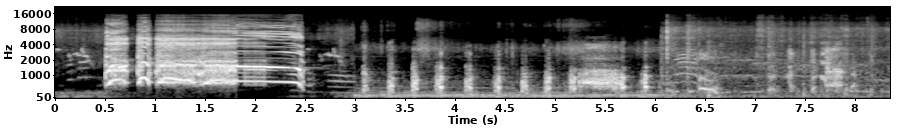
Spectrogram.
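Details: Rooster crowing: a loud, harsh, drawn-out cock-a-doodle-doo lasting nearly two seconds, followed by a run of short rhythmic clucks and scattered bird calls over a steady low hum.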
